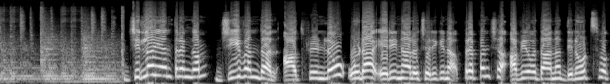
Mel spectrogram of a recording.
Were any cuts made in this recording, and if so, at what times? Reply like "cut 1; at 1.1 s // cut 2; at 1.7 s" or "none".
none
